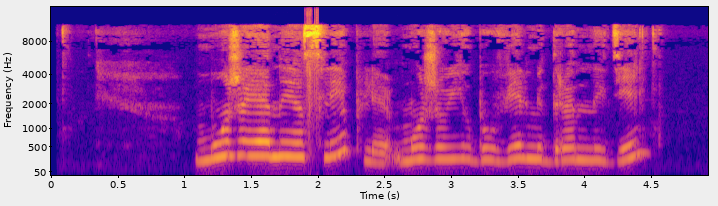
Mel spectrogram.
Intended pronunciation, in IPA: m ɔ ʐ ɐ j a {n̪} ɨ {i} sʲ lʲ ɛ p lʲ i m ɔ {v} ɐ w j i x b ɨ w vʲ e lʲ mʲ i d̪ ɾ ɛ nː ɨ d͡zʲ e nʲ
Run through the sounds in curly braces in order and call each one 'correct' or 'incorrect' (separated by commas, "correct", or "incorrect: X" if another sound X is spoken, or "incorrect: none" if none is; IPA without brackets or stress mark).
correct, incorrect: a, incorrect: ʐ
